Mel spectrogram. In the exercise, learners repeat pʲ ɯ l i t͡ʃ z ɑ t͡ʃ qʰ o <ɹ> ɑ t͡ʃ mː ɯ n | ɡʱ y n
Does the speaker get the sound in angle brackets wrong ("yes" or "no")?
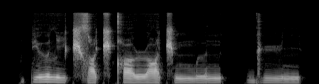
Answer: no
